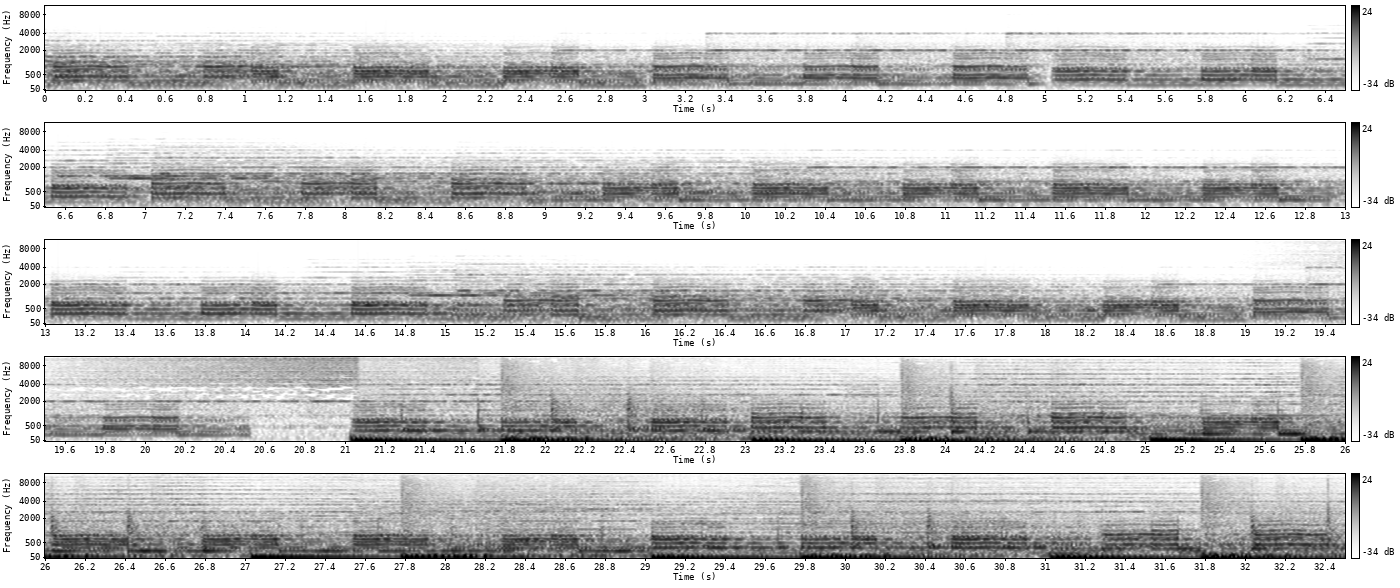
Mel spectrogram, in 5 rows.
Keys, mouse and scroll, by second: 0.0-1.2 scroll up 7, 1.8 click, 5.3 click, 7.0 right click, 8.3 click, 11.0 click, 12.4-14.1 drag, 14.5 shift+click, 16.1 shift+click, 17.8 click, 19.5 click, 20.2 click, 21.0 click, 24.0 click, 26.4 click, 26.6 ctrl+t, 28.4 click, 30.7 Return, 31.7 click, 32.3 Right.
